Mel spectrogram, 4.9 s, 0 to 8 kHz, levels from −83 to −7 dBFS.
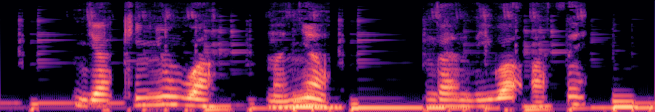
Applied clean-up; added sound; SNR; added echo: classical method spectral subtraction.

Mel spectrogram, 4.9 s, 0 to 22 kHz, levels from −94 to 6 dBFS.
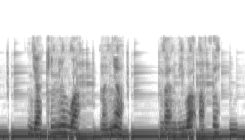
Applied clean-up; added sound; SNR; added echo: none; Bass guitar; -4 dB; none.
